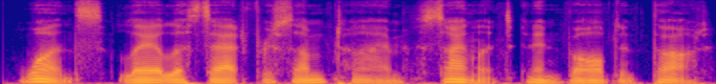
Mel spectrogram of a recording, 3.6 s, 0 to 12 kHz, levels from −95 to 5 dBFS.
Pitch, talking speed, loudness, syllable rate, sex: 90 Hz, 185 wpm, -19 LUFS, 4.6 syllables/s, male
